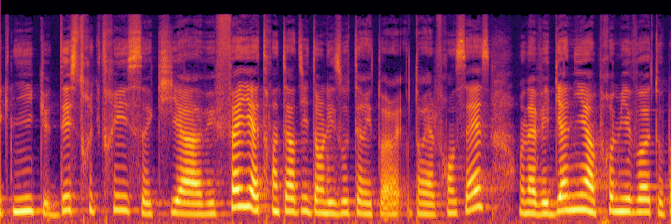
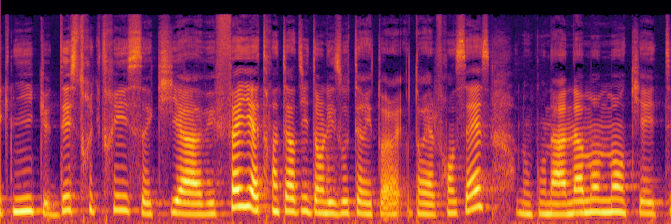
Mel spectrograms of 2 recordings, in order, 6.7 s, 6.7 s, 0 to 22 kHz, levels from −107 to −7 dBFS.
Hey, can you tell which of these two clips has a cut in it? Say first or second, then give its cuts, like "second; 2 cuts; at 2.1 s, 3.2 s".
second; 1 cut; at 5.1 s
